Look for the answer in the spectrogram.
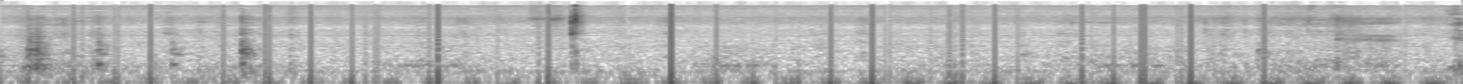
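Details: Speaker after fixing a rattle from a loose ferrite core in one crossover, both crossovers done; deep bass tone pulsing about a hundred times a minute, playing cleanly with no buzz or rattle, the speaker sounds healthy.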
